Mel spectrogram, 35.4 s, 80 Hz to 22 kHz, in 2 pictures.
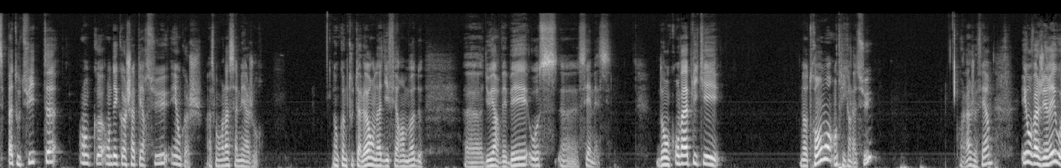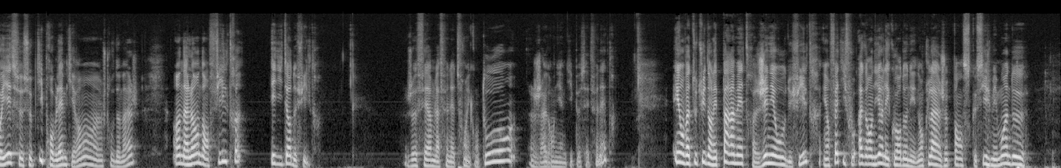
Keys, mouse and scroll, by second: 0.6 click, 2.3 click, 7.6 click, 8.3 click, 13.5 click, 15.4 click, 20.7 click, 21.7 click, 24.8 click, 26.0-27.5 drag, 30.1 click, 32.2 click, 33.6 KP_Subtract, 34.1 KP_2, 34.5 Tab.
